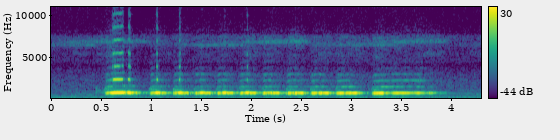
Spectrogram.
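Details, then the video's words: Young Bangkok zebra dove (perkutut Bangkok), kept as a model for training, contests and breeding: a soft low cooing series of about ten short evenly spaced notes, ending in a longer drawn-out coo. "Suara Masteran Perkutut Bangkok"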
